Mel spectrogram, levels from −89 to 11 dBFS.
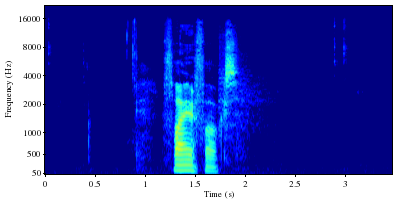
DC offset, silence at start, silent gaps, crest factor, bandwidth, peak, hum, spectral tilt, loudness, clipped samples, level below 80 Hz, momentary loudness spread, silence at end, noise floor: under 0.1%; 1.2 s; none; 28 dB; 16.5 kHz; -14 dBFS; none; -3 dB/octave; -35 LUFS; under 0.1%; -84 dBFS; 25 LU; 1.55 s; -85 dBFS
